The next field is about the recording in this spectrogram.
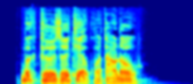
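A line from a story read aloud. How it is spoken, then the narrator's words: Roaring. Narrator (Vietnamese): D'Artagnan gầm lên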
